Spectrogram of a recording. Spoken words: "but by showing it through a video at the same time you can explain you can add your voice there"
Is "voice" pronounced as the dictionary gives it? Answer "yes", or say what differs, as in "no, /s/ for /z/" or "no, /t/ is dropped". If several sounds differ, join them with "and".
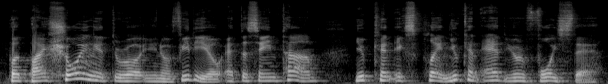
yes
